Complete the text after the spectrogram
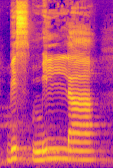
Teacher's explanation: اگر پیچھے والے حرف پر زیر ہو تو لام جلالہ کو باریک کیا جائے گا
